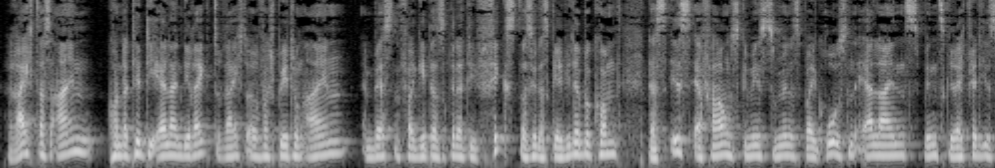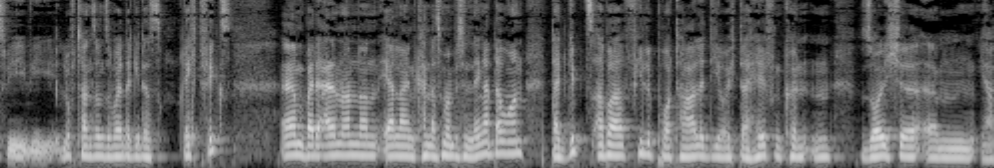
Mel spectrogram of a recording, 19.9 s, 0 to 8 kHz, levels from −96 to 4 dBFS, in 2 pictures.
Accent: German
